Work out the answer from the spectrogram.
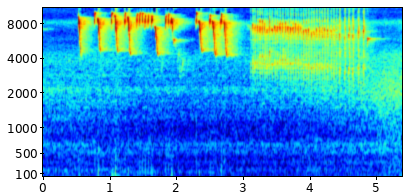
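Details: Saffron finch singing the full song style called "el rollo": a quick series of high, sharply falling whistled notes in two bursts, followed by a fast, even, buzzy trill lasting about two seconds.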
